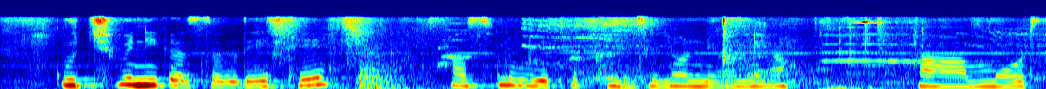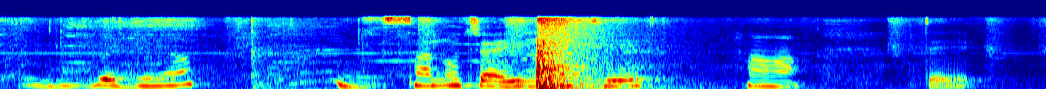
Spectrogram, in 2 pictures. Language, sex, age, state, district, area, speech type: Dogri, female, 18-30, Jammu and Kashmir, Samba, rural, spontaneous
